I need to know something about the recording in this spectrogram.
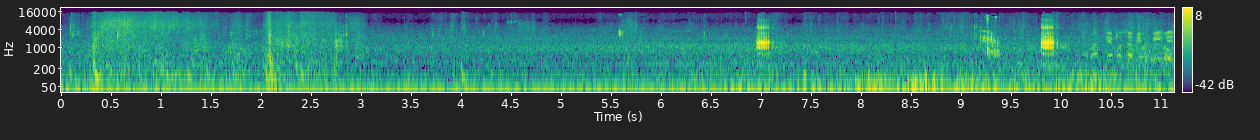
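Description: Footsteps rustle through grass.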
